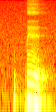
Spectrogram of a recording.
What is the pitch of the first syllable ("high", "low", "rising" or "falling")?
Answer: falling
